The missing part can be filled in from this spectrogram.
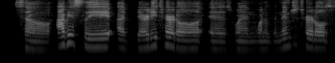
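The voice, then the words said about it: Imitates another person's voice. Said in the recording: “my best J Hizzle impression ... he doesn't sound that gay”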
